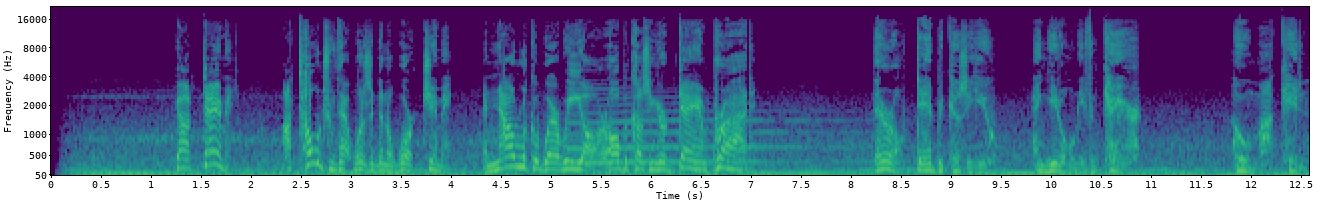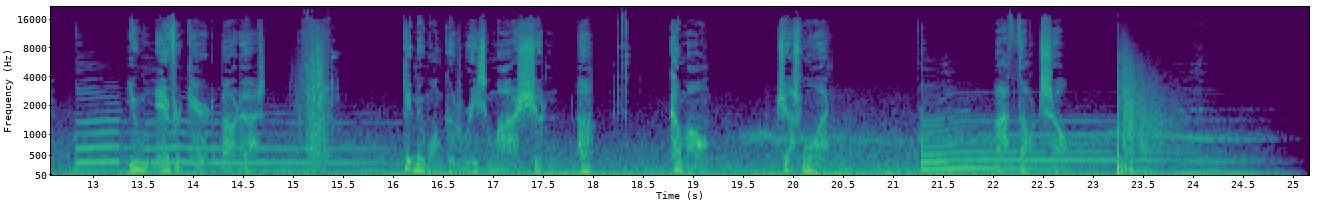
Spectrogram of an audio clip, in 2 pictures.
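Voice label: Texan Desert Gaming, male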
